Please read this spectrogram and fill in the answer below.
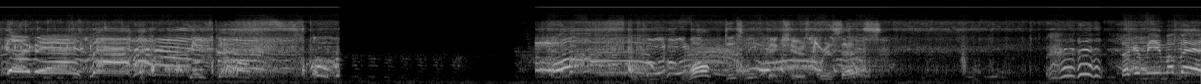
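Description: Animated-film trailer soundtrack: cartoon character voices and a laugh over background music, broken by a silent gap of about two seconds after the third second.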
